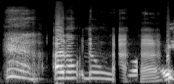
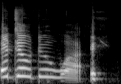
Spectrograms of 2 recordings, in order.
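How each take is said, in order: First: High, slow, laughing through the words; can barely speak for laughing. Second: Even higher, slow, laughing it out; helpless giggle, wheezing the words; still laughing. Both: Real, not acted. Laughing at the insult.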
